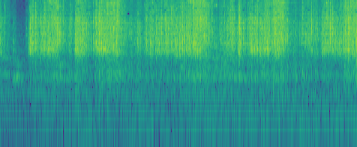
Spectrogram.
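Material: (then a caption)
Chalk. Chalk-dusted hands stir a pile of solid white chalk sticks in a dark bowl, scooping them up and letting them fall back in. The pieces make a steady, bright clattering rattle that swells and eases in waves, with no low end.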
